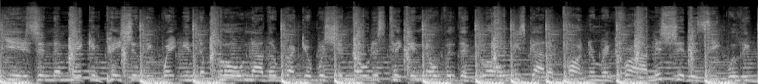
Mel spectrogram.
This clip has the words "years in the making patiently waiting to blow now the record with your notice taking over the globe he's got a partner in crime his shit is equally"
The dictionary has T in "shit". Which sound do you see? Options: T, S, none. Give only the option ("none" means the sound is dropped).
T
